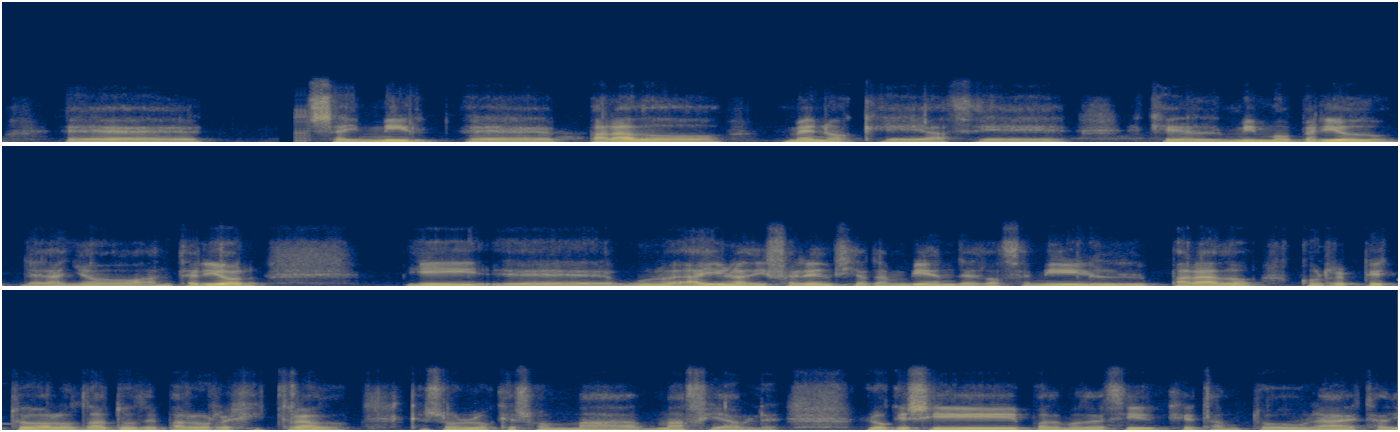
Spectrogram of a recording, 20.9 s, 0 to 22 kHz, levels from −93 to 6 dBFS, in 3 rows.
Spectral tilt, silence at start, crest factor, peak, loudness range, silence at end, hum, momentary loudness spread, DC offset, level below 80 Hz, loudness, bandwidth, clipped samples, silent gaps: -6.5 dB/octave; 0.3 s; 22 dB; -6 dBFS; 4 LU; 0 s; none; 11 LU; under 0.1%; -62 dBFS; -27 LUFS; 9 kHz; under 0.1%; none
